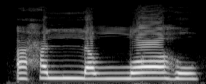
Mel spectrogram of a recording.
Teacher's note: آخری میں لام پہ تشدید ہے تو ہمیں تشدید کو ظاہر کرنا ہے. کیونکہ تشدید زبر کا ہے لہذا ہمیں لفظ الجلالہ مطلب کلمت اللہ کے لام کو موٹی آواز میں پڑھنا ہے.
